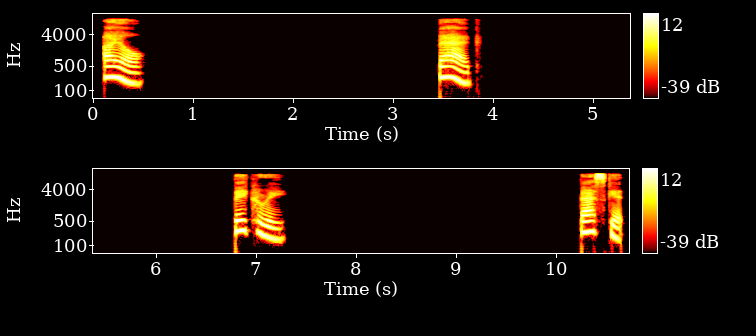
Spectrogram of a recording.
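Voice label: American; supermarket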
